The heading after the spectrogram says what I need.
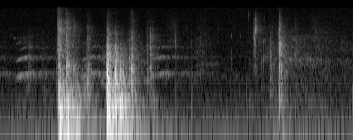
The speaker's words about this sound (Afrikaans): Die ape kies vinnig die hasepad en Mim maak die kombuisdeur toe.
